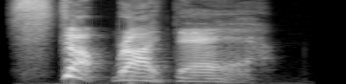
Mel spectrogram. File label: Pirate Elite Male Alert Line; NPC; dialogue; Heist Thug Spotted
